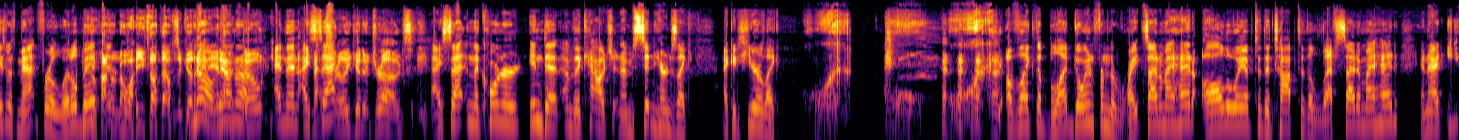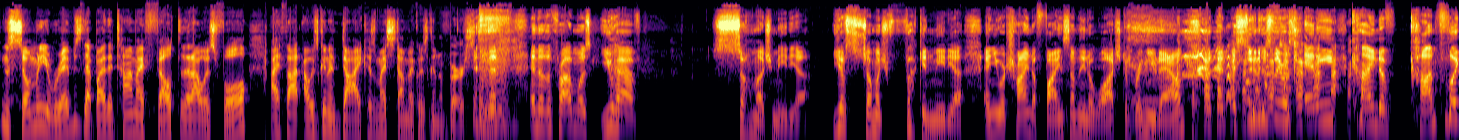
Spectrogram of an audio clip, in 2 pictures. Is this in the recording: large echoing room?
no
